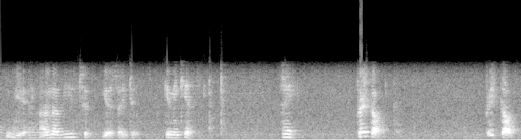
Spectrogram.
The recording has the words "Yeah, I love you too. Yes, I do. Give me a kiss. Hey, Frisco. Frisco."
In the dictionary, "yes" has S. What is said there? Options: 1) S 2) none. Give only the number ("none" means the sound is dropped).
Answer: 1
